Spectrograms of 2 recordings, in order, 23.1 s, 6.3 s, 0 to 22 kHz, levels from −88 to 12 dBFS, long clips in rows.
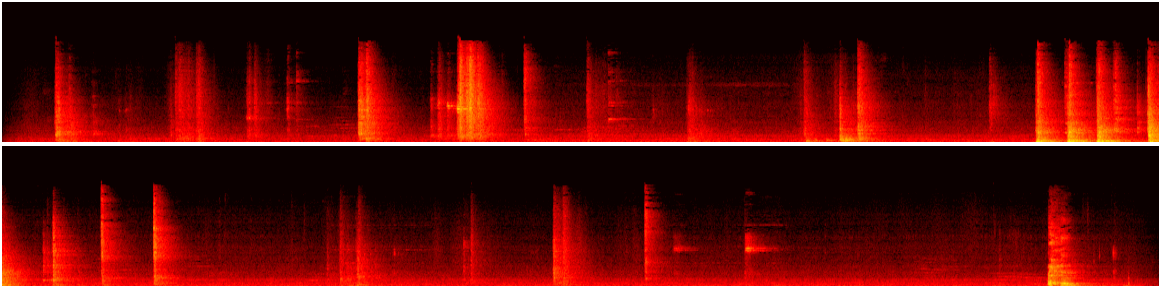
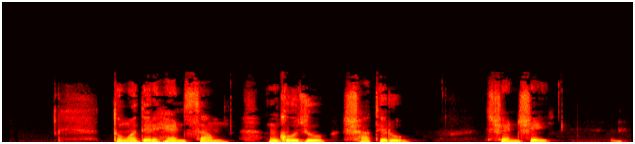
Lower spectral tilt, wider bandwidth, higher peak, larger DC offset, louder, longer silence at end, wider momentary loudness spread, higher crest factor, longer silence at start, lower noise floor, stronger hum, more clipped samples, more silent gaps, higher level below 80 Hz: second, -3 dB/octave vs -6 dB/octave; first, 16 kHz vs 10.5 kHz; about the same, -4 dBFS vs -2 dBFS; neither; second, -28 LUFS vs -19 LUFS; about the same, 0.15 s vs 0.15 s; first, 26 LU vs 15 LU; first, 28 dB vs 20 dB; second, 0.3 s vs 0.75 s; second, -53 dBFS vs -60 dBFS; neither; neither; neither; about the same, -54 dBFS vs -52 dBFS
